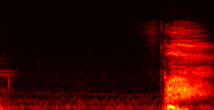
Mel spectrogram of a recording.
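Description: A faint steady hum, then near the end a loud, breathy human sigh whose pitch falls, lasting about a second.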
